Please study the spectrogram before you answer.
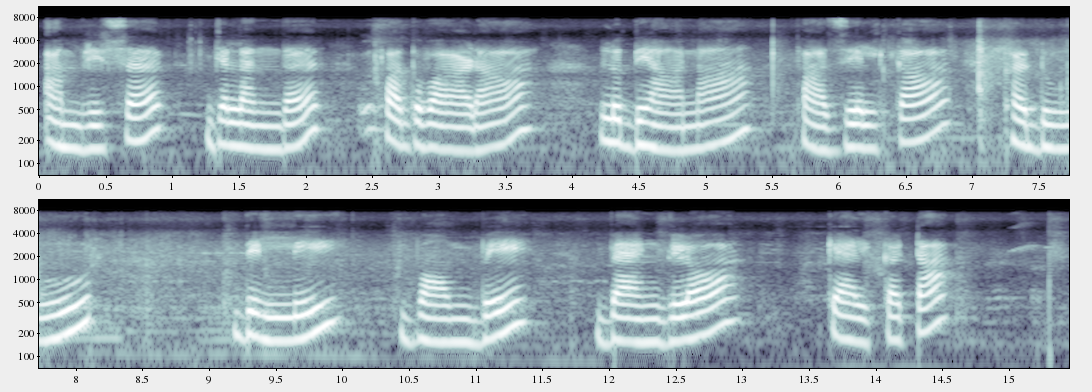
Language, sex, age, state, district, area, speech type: Punjabi, female, 45-60, Punjab, Ludhiana, urban, spontaneous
